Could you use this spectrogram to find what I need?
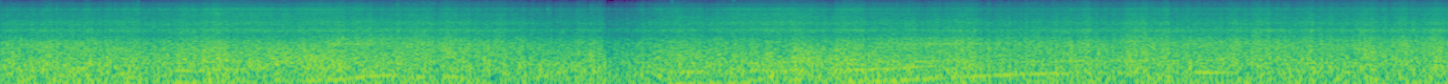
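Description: Wind buffets loudly past the car.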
